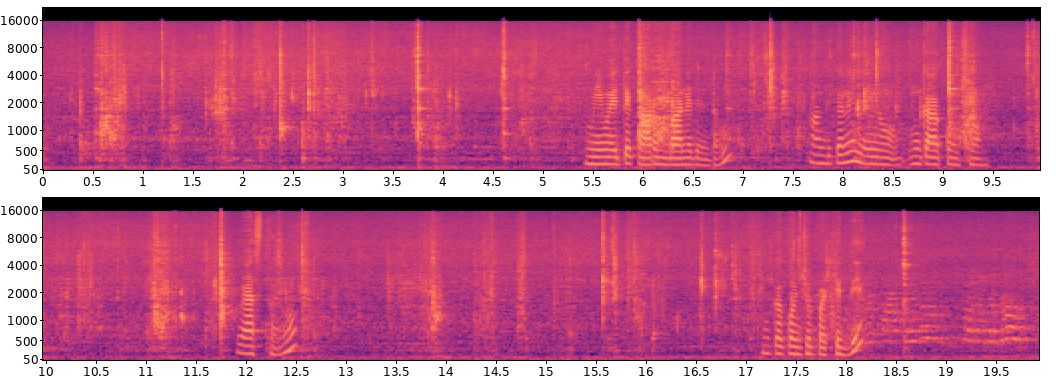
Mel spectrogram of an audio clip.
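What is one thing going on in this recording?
A metal spoon scrapes and clinks against a pan while food is stirred.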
